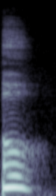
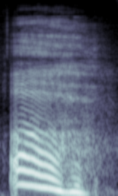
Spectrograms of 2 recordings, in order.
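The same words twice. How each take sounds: First: The oh is said on a sharp gasp. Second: The oh is breathed out as a sigh.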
